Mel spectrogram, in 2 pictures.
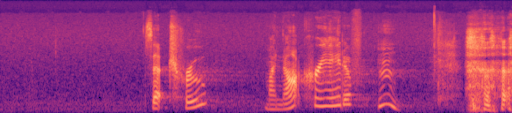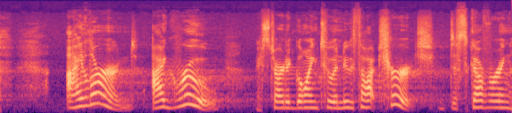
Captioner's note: laughs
